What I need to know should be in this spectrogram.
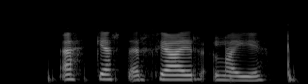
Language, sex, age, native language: Icelandic, female, 10, Icelandic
